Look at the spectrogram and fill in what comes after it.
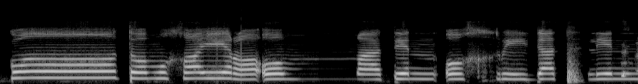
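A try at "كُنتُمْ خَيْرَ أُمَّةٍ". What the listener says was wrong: Enggak boleh manyun terus tadi. Kul enggak boleh manyun. Kuntum itu nunnya netral, enggak boleh manyun. Enggak boleh kuntum tapi kuntum.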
